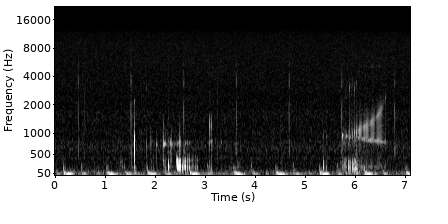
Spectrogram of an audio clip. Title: Stomach Sound ASMR | My Stomach Makes Noises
